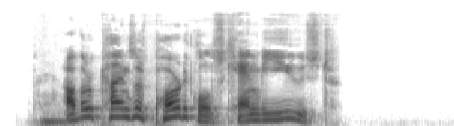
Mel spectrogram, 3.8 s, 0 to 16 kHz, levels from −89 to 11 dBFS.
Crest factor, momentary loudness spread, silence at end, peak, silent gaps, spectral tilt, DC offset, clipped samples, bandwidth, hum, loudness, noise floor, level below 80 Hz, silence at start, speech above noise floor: 18 dB; 14 LU; 1 s; -4 dBFS; none; -6.5 dB/octave; under 0.1%; under 0.1%; 11 kHz; none; -20 LUFS; -80 dBFS; -50 dBFS; 0.35 s; 60 dB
